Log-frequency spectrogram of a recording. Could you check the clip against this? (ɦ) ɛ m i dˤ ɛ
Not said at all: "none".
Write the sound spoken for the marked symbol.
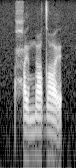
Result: ħ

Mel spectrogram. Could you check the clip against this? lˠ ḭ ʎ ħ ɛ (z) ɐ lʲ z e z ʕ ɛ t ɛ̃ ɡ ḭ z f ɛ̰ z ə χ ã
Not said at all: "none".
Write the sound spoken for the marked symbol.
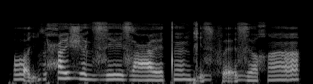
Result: ʒ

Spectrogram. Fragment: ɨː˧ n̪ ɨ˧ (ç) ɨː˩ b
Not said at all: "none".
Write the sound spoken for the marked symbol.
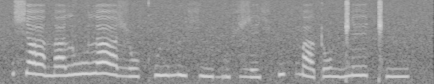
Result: ç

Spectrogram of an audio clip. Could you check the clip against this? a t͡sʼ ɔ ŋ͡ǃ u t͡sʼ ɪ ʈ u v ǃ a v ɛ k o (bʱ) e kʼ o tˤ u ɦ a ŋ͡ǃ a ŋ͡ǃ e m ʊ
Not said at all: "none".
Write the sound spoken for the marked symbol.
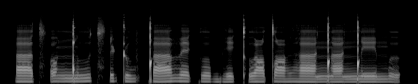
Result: bʱ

